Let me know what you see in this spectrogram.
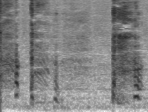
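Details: Adult woman who is sick and taking many pills, in the countryside on a cold winter day: several short, sharp coughs in quick bursts, about five in total.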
